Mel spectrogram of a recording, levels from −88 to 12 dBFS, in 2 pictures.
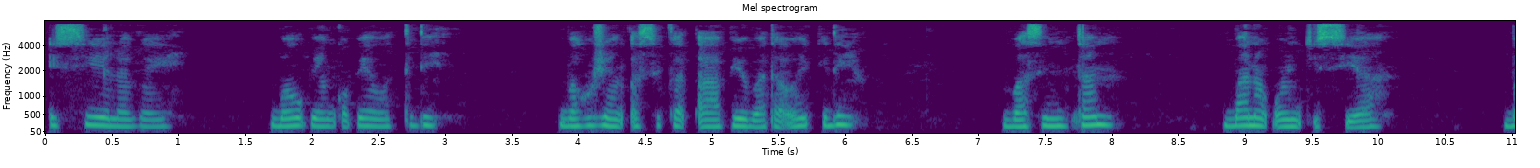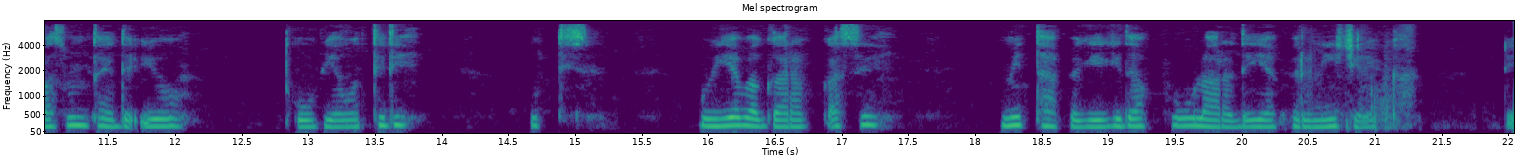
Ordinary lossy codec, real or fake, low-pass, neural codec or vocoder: MP3, 64 kbps; real; 7.2 kHz; none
